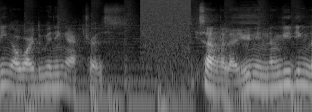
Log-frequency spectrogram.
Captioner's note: static sound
